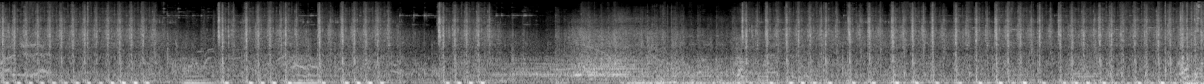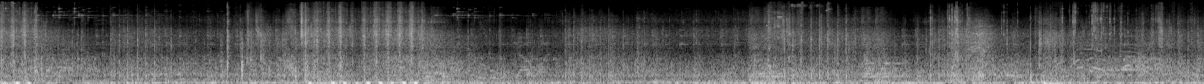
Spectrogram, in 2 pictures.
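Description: Sustained machine gun fire in the video game Battlefield 6, dense rapid bursts that rattle almost continuously for over twenty seconds, loud and close, mixed with explosions, game sound and voices.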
